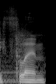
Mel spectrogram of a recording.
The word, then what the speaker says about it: Flim: that I always mispronounce it looks like it should be filmed just in my defense here I was gonna say film but it's actually flim so I'm just gonna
